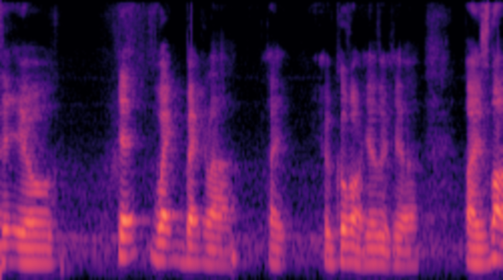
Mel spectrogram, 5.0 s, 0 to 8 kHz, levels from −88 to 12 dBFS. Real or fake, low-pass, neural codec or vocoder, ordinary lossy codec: real; none; none; none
